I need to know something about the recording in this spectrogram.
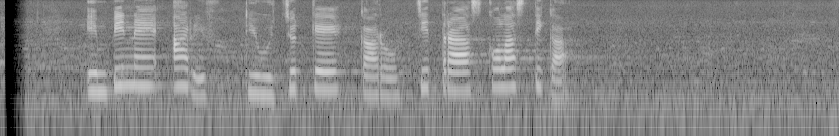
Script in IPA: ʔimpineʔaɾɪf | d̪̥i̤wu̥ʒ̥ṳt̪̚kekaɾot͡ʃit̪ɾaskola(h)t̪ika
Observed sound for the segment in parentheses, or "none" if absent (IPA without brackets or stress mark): s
